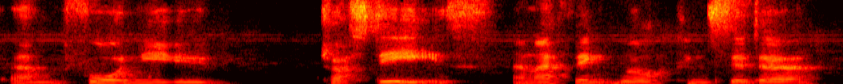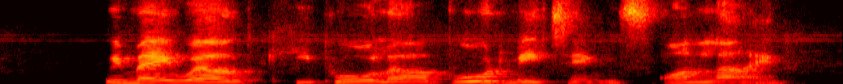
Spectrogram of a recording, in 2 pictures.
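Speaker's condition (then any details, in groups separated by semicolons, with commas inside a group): No condition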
